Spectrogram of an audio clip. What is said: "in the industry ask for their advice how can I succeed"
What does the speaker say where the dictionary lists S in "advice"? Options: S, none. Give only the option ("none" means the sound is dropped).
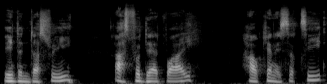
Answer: none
